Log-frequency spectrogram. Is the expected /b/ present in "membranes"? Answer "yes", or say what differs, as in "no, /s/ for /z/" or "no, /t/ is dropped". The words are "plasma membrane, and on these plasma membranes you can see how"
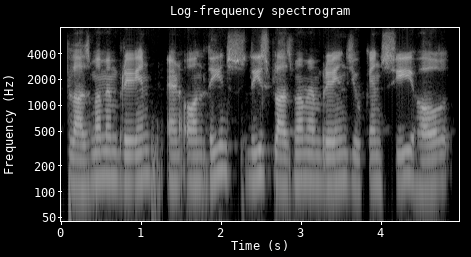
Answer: yes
